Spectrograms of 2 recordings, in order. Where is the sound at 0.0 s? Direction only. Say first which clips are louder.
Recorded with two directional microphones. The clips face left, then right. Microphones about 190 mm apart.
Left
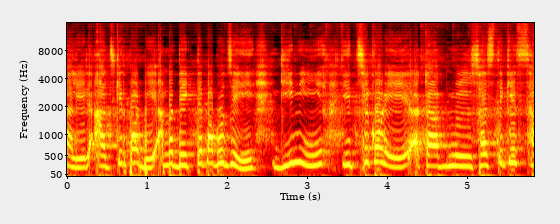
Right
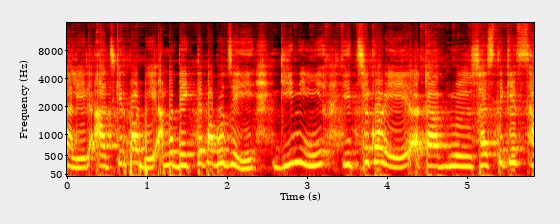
Left 3 dB; 50° left (ahead or behind).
